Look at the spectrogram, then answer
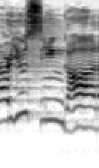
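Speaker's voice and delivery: big, resounding, booming voice, loud. Retelling a story, the speaker quotes a flamboyant hippie's question in a booming voice. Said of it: "with a very booming voice".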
